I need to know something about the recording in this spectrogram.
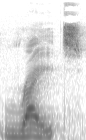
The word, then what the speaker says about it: write: Now, with write and wrote and wrap and wreck and wrench, the W really doesn't change anything about the sound of the word because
